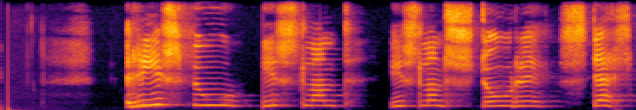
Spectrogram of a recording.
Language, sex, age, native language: Icelandic, female, 10, Icelandic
